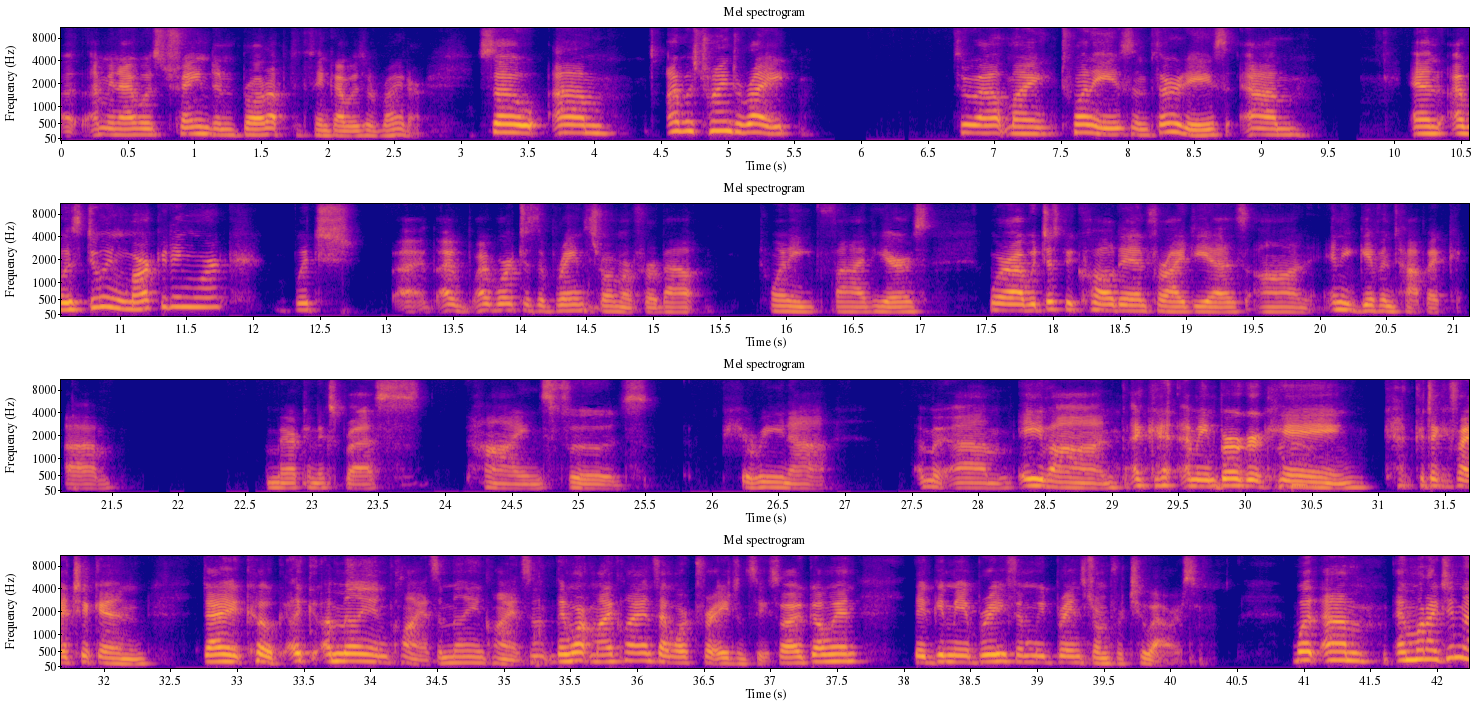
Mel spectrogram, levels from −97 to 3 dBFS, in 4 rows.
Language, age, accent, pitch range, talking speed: English, 40-59, American, 150-220 Hz, 160 wpm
